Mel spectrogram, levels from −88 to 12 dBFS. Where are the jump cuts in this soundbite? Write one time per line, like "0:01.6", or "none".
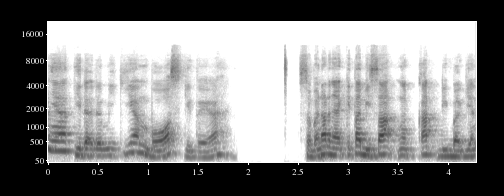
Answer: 0:01.9

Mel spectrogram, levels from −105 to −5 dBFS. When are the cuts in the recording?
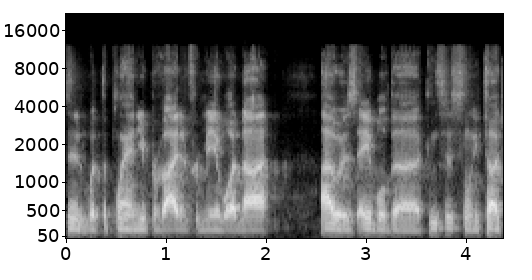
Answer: none

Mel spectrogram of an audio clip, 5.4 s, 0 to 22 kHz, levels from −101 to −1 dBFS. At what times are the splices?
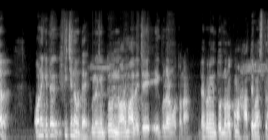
0:01.9

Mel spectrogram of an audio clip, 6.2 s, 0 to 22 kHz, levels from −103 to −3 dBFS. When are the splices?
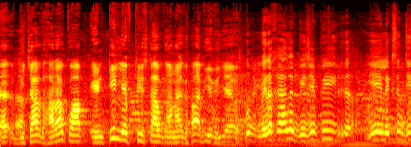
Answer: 0:03.6

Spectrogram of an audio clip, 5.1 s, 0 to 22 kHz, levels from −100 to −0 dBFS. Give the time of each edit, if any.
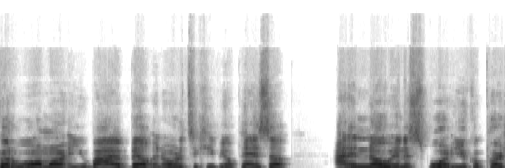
none

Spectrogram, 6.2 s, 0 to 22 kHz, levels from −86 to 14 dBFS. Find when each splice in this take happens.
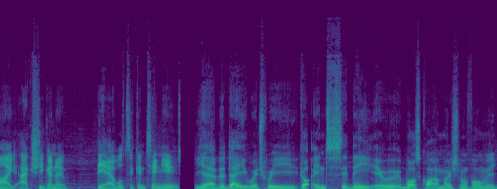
0:02.2

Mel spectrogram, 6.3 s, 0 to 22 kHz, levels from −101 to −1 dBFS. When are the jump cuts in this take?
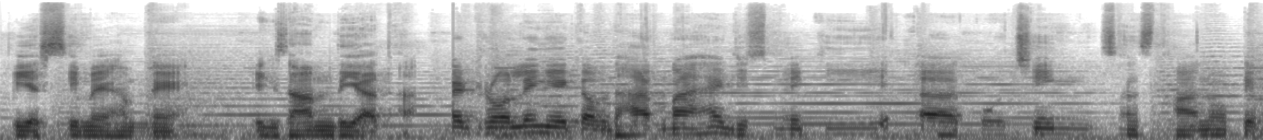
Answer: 0:02.2

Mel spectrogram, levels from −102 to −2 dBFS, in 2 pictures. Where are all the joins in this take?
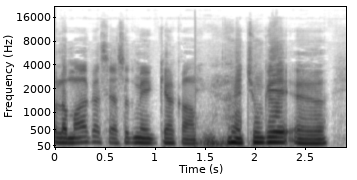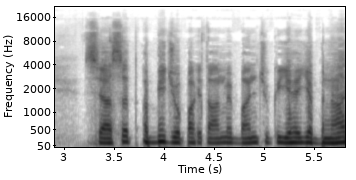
0:01.4
0:04.4

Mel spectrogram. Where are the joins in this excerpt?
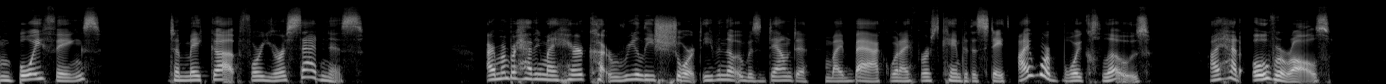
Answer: none

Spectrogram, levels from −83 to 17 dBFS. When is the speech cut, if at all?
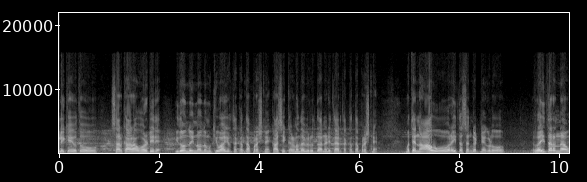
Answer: none

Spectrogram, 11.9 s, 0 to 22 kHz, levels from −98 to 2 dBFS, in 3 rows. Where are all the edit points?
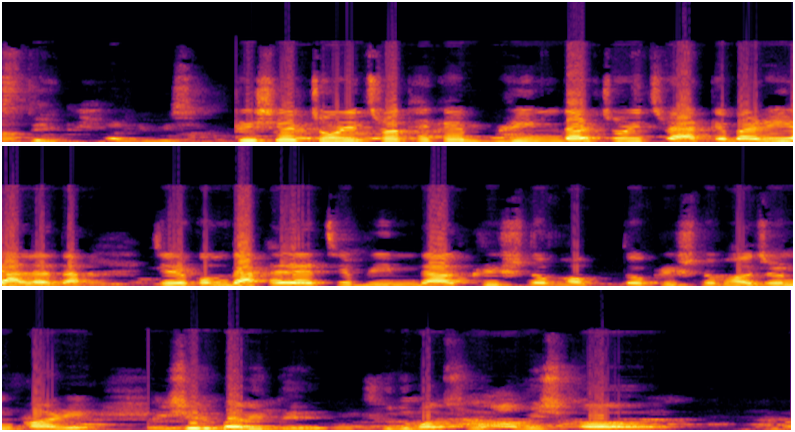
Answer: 0:01.1
0:08.6

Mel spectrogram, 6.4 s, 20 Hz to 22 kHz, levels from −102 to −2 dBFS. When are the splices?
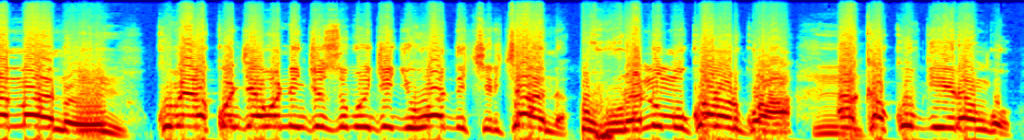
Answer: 0:03.6

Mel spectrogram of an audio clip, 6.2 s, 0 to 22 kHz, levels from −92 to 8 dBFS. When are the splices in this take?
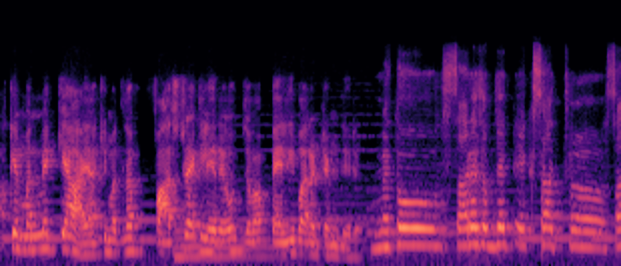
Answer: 0:03.7

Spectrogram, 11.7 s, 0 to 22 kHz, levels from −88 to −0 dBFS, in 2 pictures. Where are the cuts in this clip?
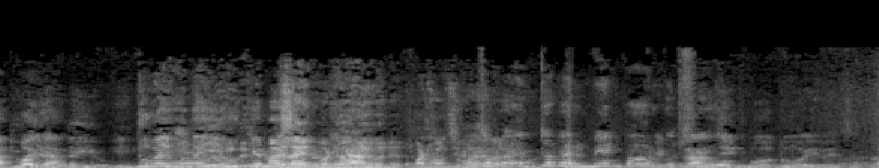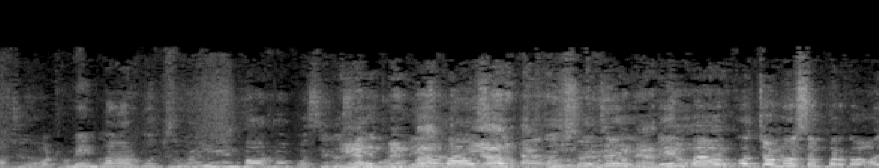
none

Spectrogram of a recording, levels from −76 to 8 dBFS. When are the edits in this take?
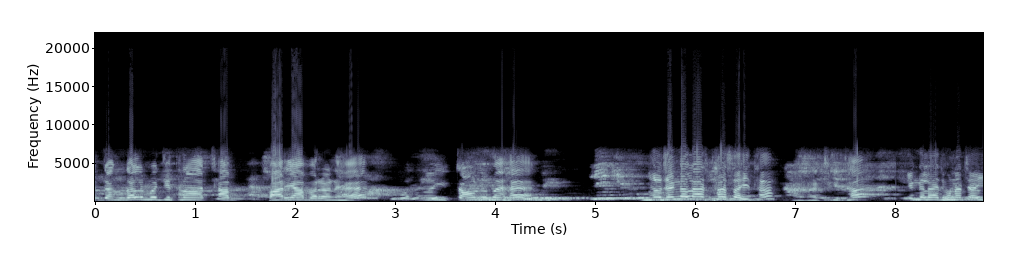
none

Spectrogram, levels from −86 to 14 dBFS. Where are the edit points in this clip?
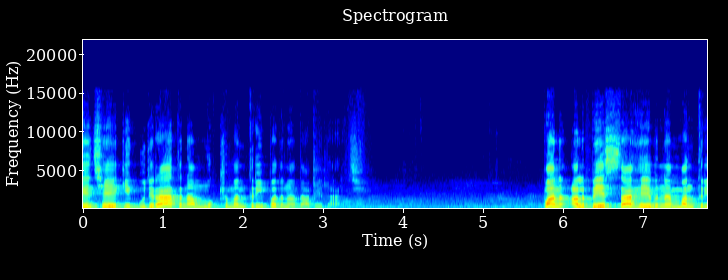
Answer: none

